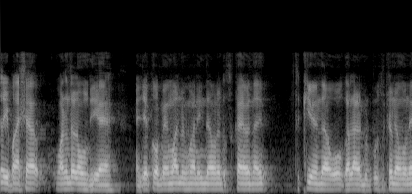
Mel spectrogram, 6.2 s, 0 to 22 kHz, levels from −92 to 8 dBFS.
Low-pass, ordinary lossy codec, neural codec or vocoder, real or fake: 7.2 kHz; none; codec, 16 kHz in and 24 kHz out, 1.1 kbps, FireRedTTS-2 codec; fake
